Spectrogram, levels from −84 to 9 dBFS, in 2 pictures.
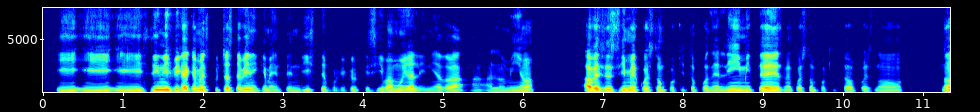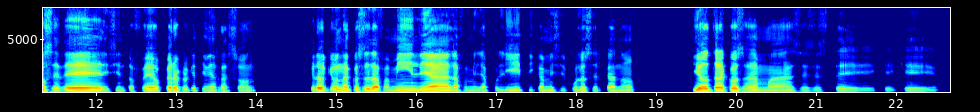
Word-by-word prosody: Y 115 0 -8
y 115 -1 -6
y - - -12
significa 130 +7 +4
que 155 -3 -2
me 125 -3 +2
escuchaste 130 +6 -5
bien 145 +1 +1
y 160 - -17
que 150 - -13
me 105 -4 -12
entendiste, 105 +4 -15
porque 105 +1 -29
creo 125 +3 -17
que 145 0 -24
sí 145 0 -12
va 135 -1 -3
muy 125 -1 -5
alineado 100 -2 -7
a 100 -3 -9
a 95 -1 -28
a 95 - -21
lo 95 0 -18
mío. 110 +9 -8 0.6
A 110 - +7
veces 120 +1 +2
sí 120 +1 -4
me 120 -1 +1
cuesta 115 +1 -9
un 115 - -11
poquito 105 -1 -20
poner 105 0 -12
límites, 110 -1 0
me 100 -1 -14
cuesta 105 +1 -14
un - - -17
poquito, 100 0 -14
pues 100 0 -19
no, 100 -1 -15 0.5
no 125 +1 +2
ceder, 110 -2 +5
y 105 - -15
siento 105 -1 -17
feo, 110 +1 -1
pero 120 +1 +2
creo 145 +4 -11
que 205 - -12
tienes 175 -2 -13
razón. 120 +2 -14 0.7
Creo 145 +1 +5
que 155 - -9
una 135 -3 +2
cosa 125 0 -5
es 125 - +3
la 110 - +7
familia, 110 +1 +2
la 110 0 -2
familia 105 -2 -13
política, 110 +1 -11
mi 110 0 -10
círculo 110 +2 -11
cercano, 105 +4 -10 0.7
y 130 - +7
otra 130 +3 +6
cosa 130 -1 0
más 115 +1 -9
es 110 0 -21
este, 95 -4 -17
que 85 -2 -27
que 95 -2 -19
110 Hz, 185 wpm, -23 LUFS, 105-125 Hz, 0.7 s, A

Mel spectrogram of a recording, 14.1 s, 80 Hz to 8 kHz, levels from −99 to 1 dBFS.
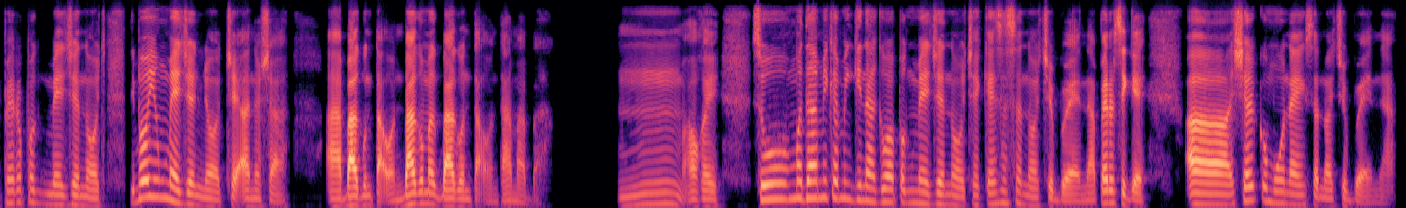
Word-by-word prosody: pero 165 +1 -5
'pag 175 -1 -8
Media 140 -2 -3
Noch 115 -3 -5 0.2
'di - - -12
ba, 235 +2 +5
yung 245 -1 -3
Media 170 -7 +4
Noche 115 -4 -2
ano 115 -2 -2
siya, 90 - -4 0.4
ah, 110 +1 +1
Bagong 130 +2 +6
Taon 100 +1 -2
bago 145 +7 +6
mag 150 -3 -1
Bagong 115 -1 +3
Taon 95 - -8
tama 95 0 -8
ba? - - -21 0.7
Hmm 145 +4 -9 0.2
okey, 110 -1 -4 0.3
so 215 +2 +1
madami 230 +1 +1
kaming 225 -2 -3
ginagawa 180 -3 0
'pag 170 -1 -7
Media 150 -2 0
Noche 135 -1 -6
kaysa 155 +2 -3
sa 160 -1 -2
Noche 120 -3 -4
Buena 100 0 -3
pero 165 +6 +4
sige, 145 -10 +1 0.3
ah, 145 -1 +7
share 190 +6 +4
ko 190 -2 -7
muna 160 -3 -1
yung 140 - -2
sa - - -4
Noche 115 -2 -6
Buena. 85 -2 -9
145 Hz, 185 wpm, -21 LUFS, 115-165 Hz, 0.7 s, ah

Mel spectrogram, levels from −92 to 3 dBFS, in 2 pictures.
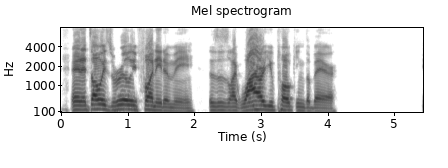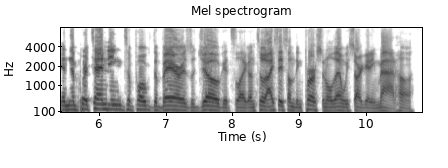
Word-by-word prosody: And 145 +1 +4
it's 145 +3 -1
always 165 -4 +3
really 155 +1 +2
funny 140 -1 +1
to 120 -1 -2
me. 100 -3 -7 0.2
This 130 -1 -5
is 130 -1 -6
like, 125 0 -1
why 135 +7 +5
are 155 0 +5
you 140 -2 -3
poking 130 -4 -2
the 115 - -6
bear? 100 -3 -5 1.3
And 145 0 -1
then 150 -1 0
pretending 165 -1 +2
to 160 0 -5
poke 145 -2 -2
the 140 - -3
bear 140 0 +4
is 120 -2 -6
a 120 - -8
joke. 130 0 +2
It's 115 -2 -7
like, 115 -1 -3
until 115 +6 -1
I 125 +1 +4
say 135 - 0
something 125 -5 -6
personal, 120 -5 -1
then 125 +1 0
we 115 -1 -6
start 110 +2 -2
getting 105 -2 -5
mad, 110 -5 -1
huh? 95 -1 -7
130 Hz, 215 wpm, -22 LUFS, 115-145 Hz, 1.3 s, why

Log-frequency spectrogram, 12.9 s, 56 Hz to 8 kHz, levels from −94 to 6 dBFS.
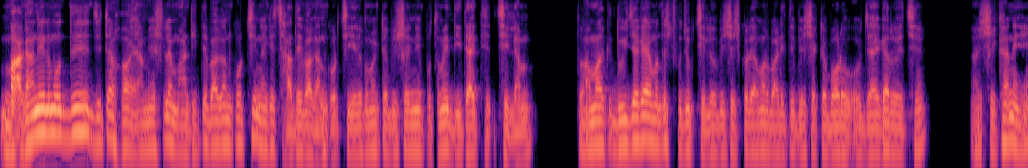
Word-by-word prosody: বাগানের 155 +6 +9
মধ্যে 155 +1 +4 0.2
যেটা 130 +3 -1
হয়, 110 -3 -1
আমি 105 +1 -2
আসলে 125 +4 -2
মাটিতে 100 +2 -5
বাগান 115 +1 +1
করছি 125 +3 -4
নাকি 110 0 -2
ছাদে 90 +4 -2
বাগান 85 -3 -2
করছি 90 0 -5
এরকম 95 +2 -3
একটা - - -5
বিষয় 100 +1 -2
নিয়ে 105 -1 0
১ম 100 - -5
এই - - +1
দ্বিধায় 95 +1 +1
ছি - - -8 0.2
ছিলাম। 80 +3 -2 0.7
তো - - -18
আমার 115 +2 +3 0.2
২ 115 +1 +3
জায়গায় 130 +1 +5
আমাদের 115 -2 -1
সুযোগ 105 +1 -3
ছিল। 90 -2 -3 0.2
বিশেষ 95 0 -5
করে 105 -1 -2
আমার 105 0 -2
বাড়িতে 95 0 -5
বেশ 95 - -5
একটা 95 +2 -4
বড় 95 +1 +2 0.2
অ - - -3
জায়গা 95 +3 +1
রয়েছে। 90 +2 -5 0.7
আ - - -9 0.2
সেখানে 120 +6 0
100 Hz, 190 wpm, -24 LUFS, 95-115 Hz, 0.7 s, বাগানের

